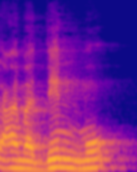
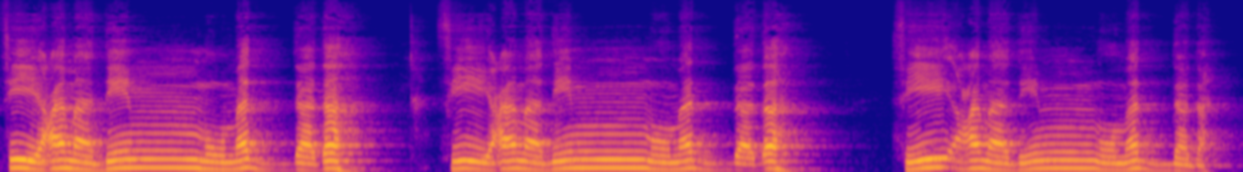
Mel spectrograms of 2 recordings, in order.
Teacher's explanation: the tanween will get merged into meme to become one, and we'll be applying ghunna on meme. Fi amadim, amadim, straight to meme. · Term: idgham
